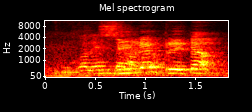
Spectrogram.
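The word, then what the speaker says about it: Coelenterata: Hydra के ऊपर सीलेंट्रेटा, सीलेंट्रेटा। ओ silent है।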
